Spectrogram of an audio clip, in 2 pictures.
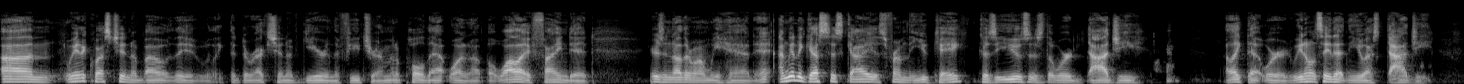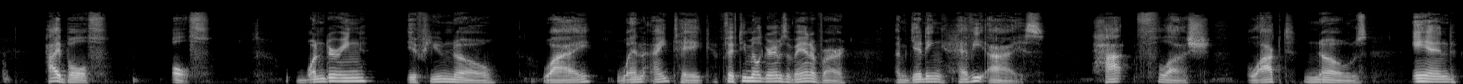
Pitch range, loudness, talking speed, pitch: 95-125 Hz, -22 LUFS, 170 wpm, 105 Hz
